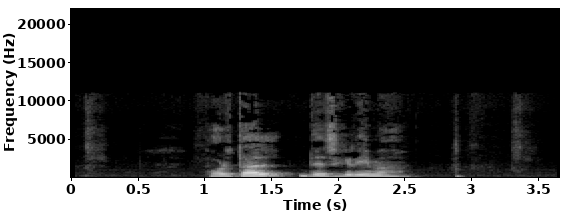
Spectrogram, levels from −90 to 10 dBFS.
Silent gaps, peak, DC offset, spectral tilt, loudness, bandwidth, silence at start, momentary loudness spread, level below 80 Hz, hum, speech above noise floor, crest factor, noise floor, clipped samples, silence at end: none; -2 dBFS; under 0.1%; -7.5 dB/octave; -19 LUFS; 11 kHz; 1.05 s; 17 LU; -64 dBFS; none; 51 dB; 20 dB; -69 dBFS; under 0.1%; 0.75 s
